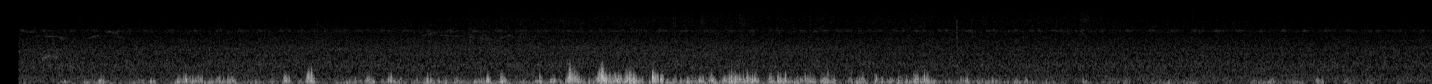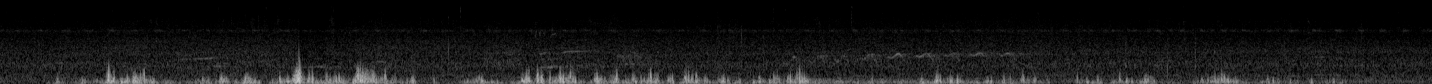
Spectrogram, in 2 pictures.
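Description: Wind buffeting the microphone in irregular low rumbling gusts, in two long spells, with a steady high-pitched insect call running underneath throughout.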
